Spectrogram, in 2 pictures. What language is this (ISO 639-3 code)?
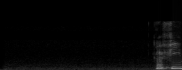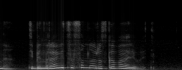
rus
